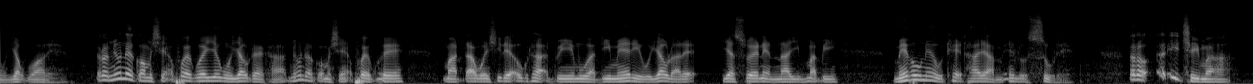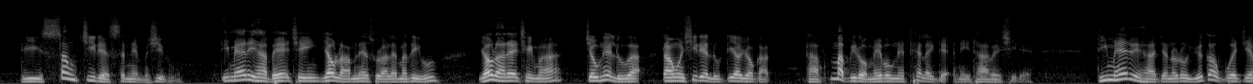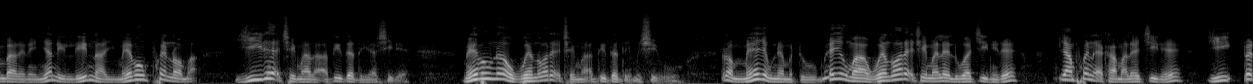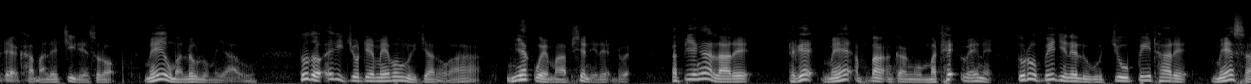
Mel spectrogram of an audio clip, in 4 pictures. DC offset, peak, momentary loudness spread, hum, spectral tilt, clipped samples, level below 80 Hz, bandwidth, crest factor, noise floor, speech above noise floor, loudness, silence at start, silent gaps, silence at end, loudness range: under 0.1%; -6 dBFS; 11 LU; none; -8 dB/octave; under 0.1%; -56 dBFS; 10.5 kHz; 22 dB; -61 dBFS; 34 dB; -28 LUFS; 0 s; none; 0 s; 4 LU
